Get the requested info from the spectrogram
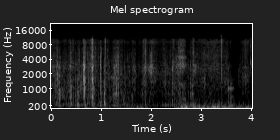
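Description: Footsteps on loose rocky desert ground: irregular crunching clicks and knocks of gravel underfoot, with a low rumble of handling about two and a half seconds in.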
